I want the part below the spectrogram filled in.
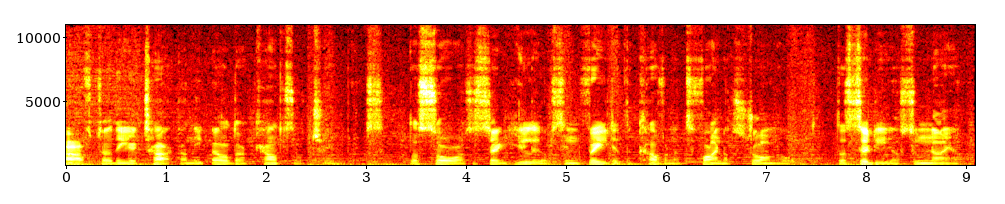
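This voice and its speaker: A man's put-on character voice, very deep and low in pitch, at a moderate pace over loud music in the background. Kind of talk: lore history narration. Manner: formal, solemn.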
